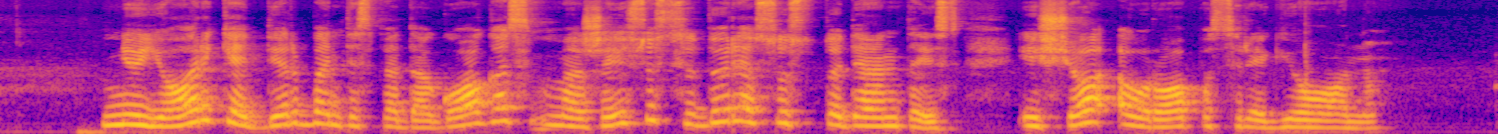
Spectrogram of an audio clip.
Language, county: Lithuanian, Telšiai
